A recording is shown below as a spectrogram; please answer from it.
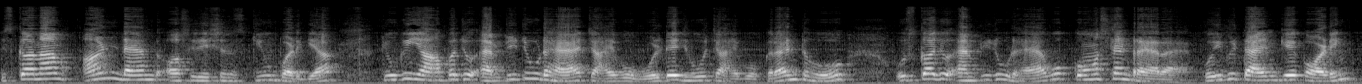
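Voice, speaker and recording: High-voiced man teaching engineering. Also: slight background noise. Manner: asks and answers own questions; voices students' doubts. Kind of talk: explanatory lecture.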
